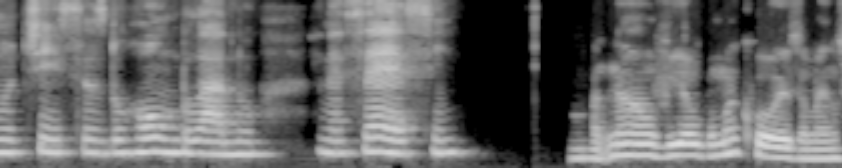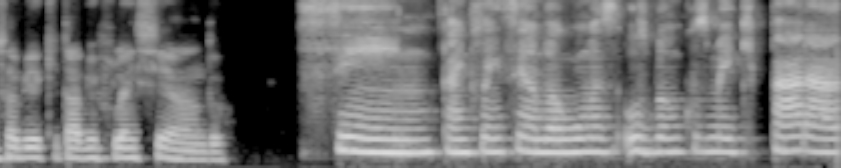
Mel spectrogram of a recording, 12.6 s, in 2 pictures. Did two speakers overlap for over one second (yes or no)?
no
